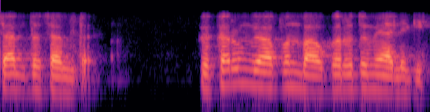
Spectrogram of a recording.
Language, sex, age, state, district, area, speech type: Marathi, male, 18-30, Maharashtra, Buldhana, urban, conversation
